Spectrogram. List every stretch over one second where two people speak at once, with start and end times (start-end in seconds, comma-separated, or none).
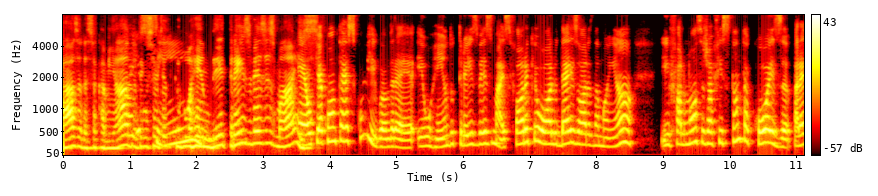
0.9-2.3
